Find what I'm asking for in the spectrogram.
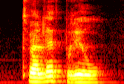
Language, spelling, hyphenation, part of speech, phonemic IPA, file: Dutch, toiletbril, toi‧let‧bril, noun, /tʋaːˈlɛtˌbrɪl/, Nl-toiletbril.ogg
- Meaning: a toilet seat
